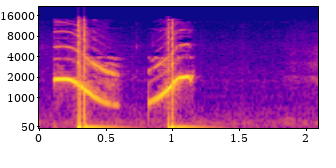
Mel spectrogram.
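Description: Phone-ringing sound effect: a whistle-like electronic tone that sweeps down, then a second one that sweeps back up, each lasting about half a second.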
